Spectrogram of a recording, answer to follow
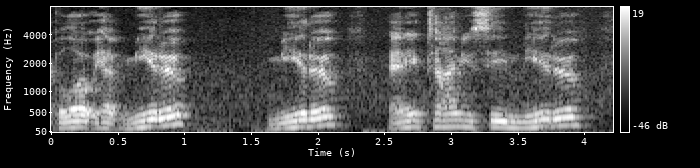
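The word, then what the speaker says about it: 見る: And it with plus ru is also just pronounced miru, and that is to look, to see.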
